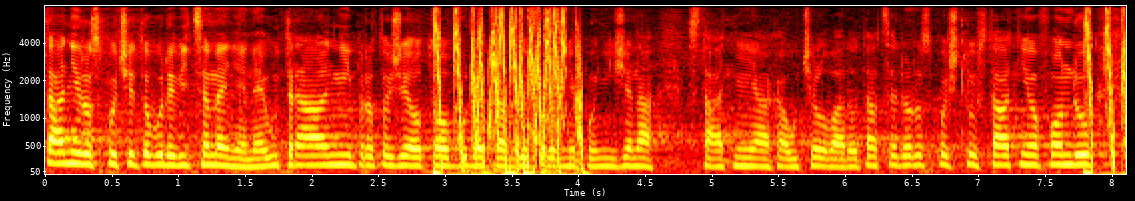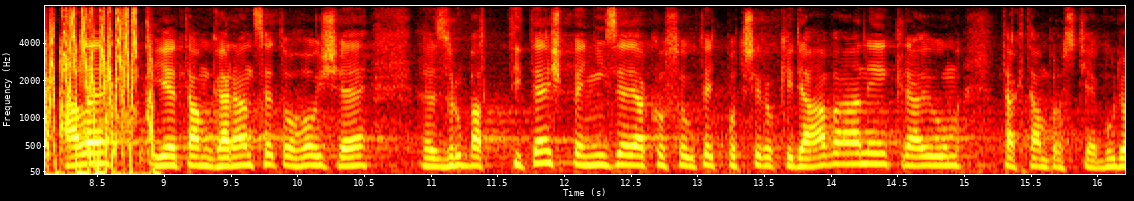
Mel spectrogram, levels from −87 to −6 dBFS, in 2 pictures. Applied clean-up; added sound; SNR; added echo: none; Scratching (performance technique); -4 dB; none.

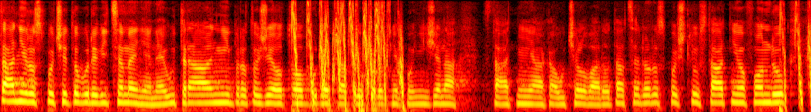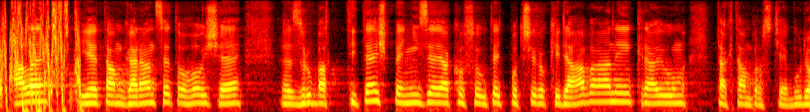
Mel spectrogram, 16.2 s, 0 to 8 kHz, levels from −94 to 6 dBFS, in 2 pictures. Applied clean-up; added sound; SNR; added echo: neural mask model RNNoise.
